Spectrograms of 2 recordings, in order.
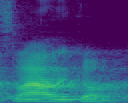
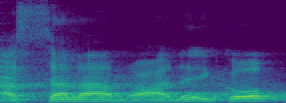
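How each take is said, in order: First: The first word ends without a final u vowel. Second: The first word ends with a final u vowel. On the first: The speaker calls it wrong. "একটা সালামও ঠিক মতো দিতে পারে" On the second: The speaker calls it right. "সালামটা কিভাবে উচ্চারণ করবেন?"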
